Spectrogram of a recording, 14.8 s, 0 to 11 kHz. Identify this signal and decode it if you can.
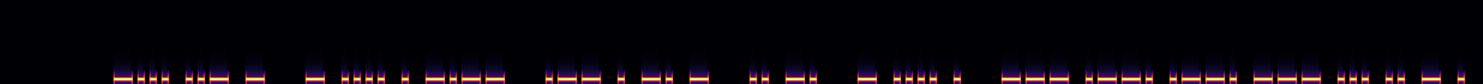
Morse code, heard as a keyed tone, about 19 wpm, 700 Hz. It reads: BUT THEY WENT IN THE OPPOSITE
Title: Sentences from Top 1300 Words 20wpm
